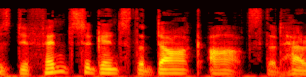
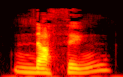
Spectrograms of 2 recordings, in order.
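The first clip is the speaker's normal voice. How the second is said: higher, louder, aloof dismissal; lofty; 7 semitones higher, 5 dB louder than usual. A narrator's reading. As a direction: brush him off from on high. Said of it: "in a lofty voice".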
